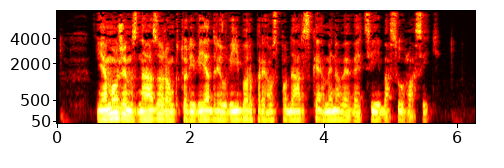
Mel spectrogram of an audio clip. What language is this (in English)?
Slovak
